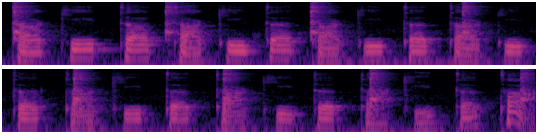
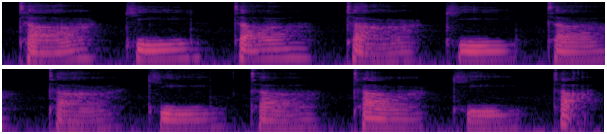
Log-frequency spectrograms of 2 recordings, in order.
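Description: First: Brisk, even triplet syllables locked to the click; counting at tempo. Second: Slow, evenly spaced syllables in threes; slow group counting. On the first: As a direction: rattle off threes in strict metronome time. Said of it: "Try that with the metronome". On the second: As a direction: count slowly so learners can join in. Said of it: "Let's do it slow together". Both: Shown as a demonstration.

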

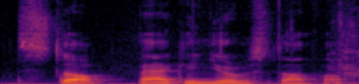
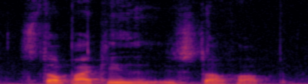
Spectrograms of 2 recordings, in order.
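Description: First: Laughing through the words. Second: Said in the usual way. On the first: Retold or imitated. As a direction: giggle while repeating it. Student parrots teacher, laughing.

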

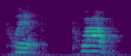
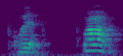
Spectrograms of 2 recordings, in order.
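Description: Both takes have the same delivery.

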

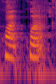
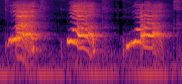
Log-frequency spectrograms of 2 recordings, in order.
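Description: First: Said in the usual way. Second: Duck call. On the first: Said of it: "Can you help Papa Duck say". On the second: Shown as a demonstration. Librarian showing kids how Papa Duck quacks. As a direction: model the quack for kids to copy. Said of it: "Can you help Papa Duck say quack".

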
